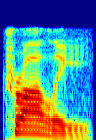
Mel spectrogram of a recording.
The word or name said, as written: trolley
